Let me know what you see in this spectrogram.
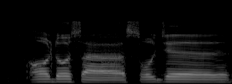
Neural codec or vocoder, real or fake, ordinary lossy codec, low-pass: none; real; none; none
